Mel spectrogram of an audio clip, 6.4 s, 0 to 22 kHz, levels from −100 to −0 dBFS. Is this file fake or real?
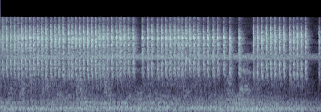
fake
